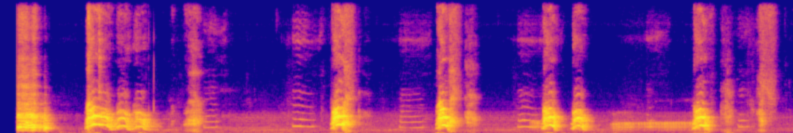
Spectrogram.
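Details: Pet dog at home barking at the speaker during an apartment fire-inspection siren test: loud, rough barks, some doubled, at uneven intervals, with soft whines between them and a steady electronic siren tone sounding in the background.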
